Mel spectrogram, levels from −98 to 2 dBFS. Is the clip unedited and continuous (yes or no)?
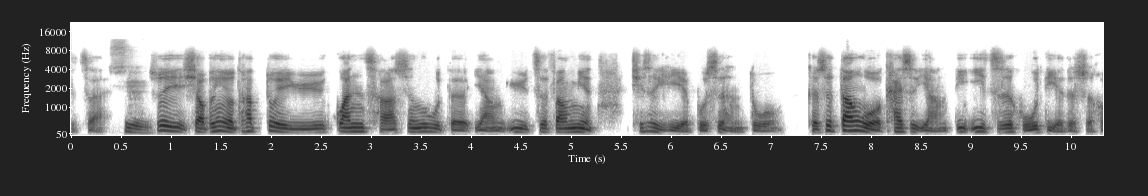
yes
